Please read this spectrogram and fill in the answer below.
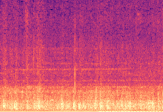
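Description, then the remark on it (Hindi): A train rolls steadily along the rails at night, a continuous low rumble with faint rhythmic clickety-clack, heard from inside a dark carriage with the lights off, at a moderate level with no one speaking. “गाड़ी में अंधेरा था सिर्फ ट्रेन की आवाज़ सुनाई दे रही थी और कोई आसपास दिखाई नहीं दे रहा था”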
